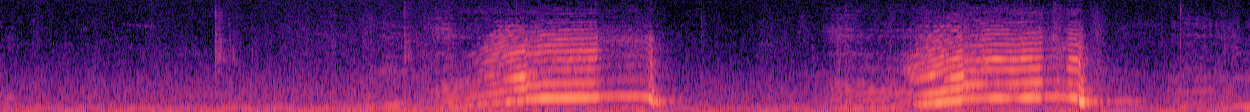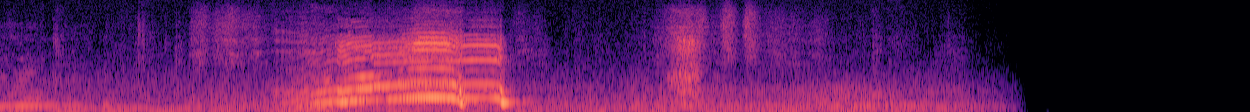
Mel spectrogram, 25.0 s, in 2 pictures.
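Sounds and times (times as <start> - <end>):
cows: 3.5 - 6.8, 8.2 - 17.8.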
